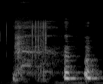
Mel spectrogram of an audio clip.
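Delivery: high-pitched laugh. Real, not acted. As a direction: laugh at your own bit, staying high. Laughs after his own skit.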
